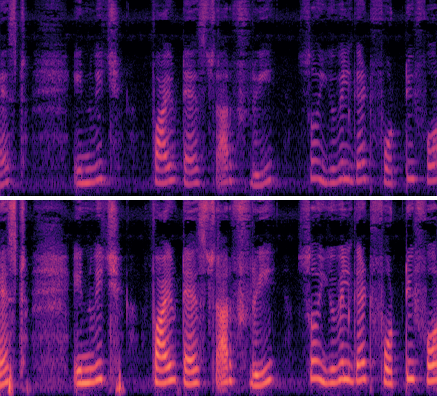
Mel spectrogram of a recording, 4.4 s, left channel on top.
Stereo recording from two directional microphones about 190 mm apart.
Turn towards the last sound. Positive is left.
turn(degrees=-45)  # may be behind; listen again after turning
